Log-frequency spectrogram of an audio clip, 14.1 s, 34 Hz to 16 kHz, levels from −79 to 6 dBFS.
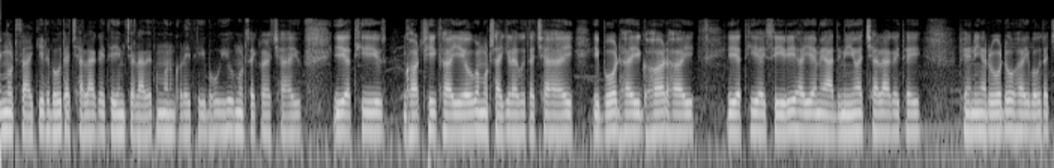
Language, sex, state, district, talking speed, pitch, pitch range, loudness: Bajjika, male, Bihar, Vaishali, 225 wpm, 125 Hz, 120-125 Hz, -15 LUFS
